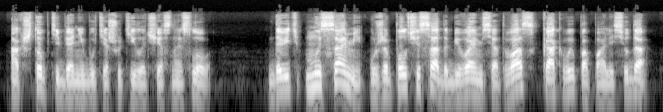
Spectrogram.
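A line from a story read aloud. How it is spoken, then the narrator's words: Plain. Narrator (Russian): сказал Шутило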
